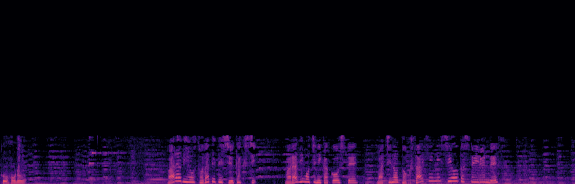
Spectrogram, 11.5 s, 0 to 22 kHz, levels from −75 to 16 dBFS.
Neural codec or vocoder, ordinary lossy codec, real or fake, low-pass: none; MP3, 24 kbps; real; 7.2 kHz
